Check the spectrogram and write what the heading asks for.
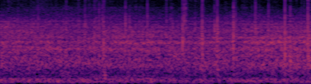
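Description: Steady outdoor background noise: an even hiss with faint scattered ticks and no clear single source.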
